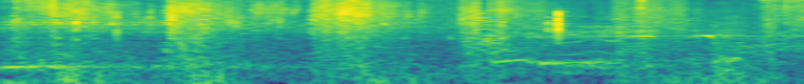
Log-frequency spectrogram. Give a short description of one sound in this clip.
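A sword slashes into a body.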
